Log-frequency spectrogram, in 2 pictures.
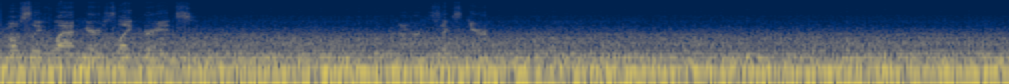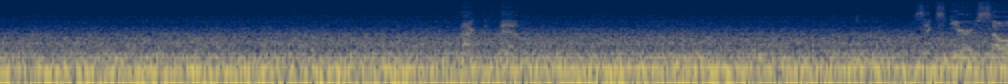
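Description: Tyres roll steadily on a highway.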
